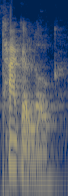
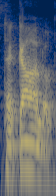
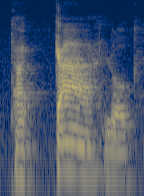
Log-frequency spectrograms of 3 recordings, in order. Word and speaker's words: Tagalog: foreigners pronounce talog wrong they'll say it as Tagalog when you should be pronouncing it as talog the middle syllable kind of has a a sound it's not a it's talog talog and then saying the name of the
